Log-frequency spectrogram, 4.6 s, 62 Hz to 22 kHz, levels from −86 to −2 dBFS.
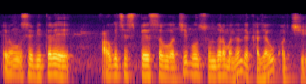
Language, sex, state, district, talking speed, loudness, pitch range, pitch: Odia, male, Odisha, Malkangiri, 155 wpm, -18 LUFS, 110-125 Hz, 120 Hz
